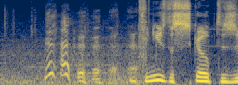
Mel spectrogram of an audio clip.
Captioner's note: laughter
